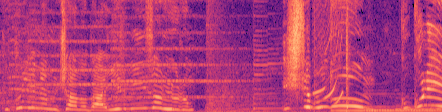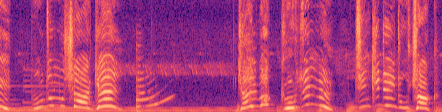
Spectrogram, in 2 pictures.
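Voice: extremely high pitch, animated, unhurried. A performer voicing a small, eager, suspicious young animal detective in a children's cartoon, speaking in a dramatic, inquisitive way. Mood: triumphant. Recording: music playing behind the voice. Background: cartoon background music.

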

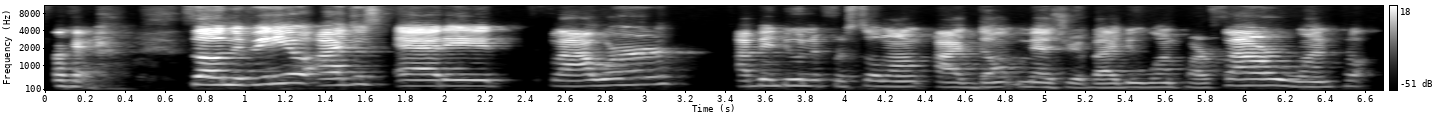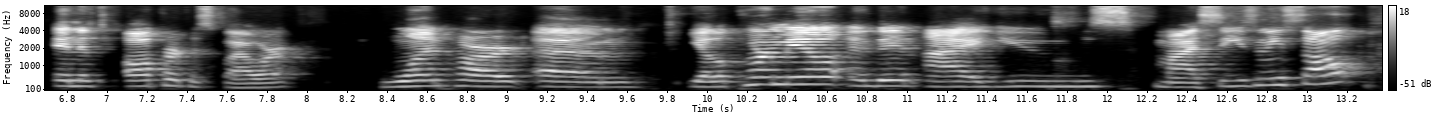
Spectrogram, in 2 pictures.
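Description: A woman in her thirties answering cooking questions in a relaxed, chatty way on a video call from her home kitchen. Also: medium pitch, moderate pace, low-quality recording. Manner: relaxed, chatty, explains by eye. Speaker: cooking demonstrator, recipe blogger. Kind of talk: casual live Q&A. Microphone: video call, webcam.

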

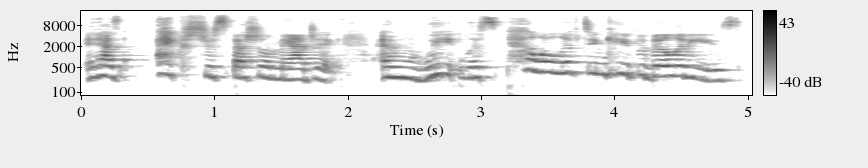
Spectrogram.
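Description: A woman playing a cheerful Tooth Fairy who hosts children's story time, talking straight to young listeners in an animated, sing-song way in a roomy, echoing space. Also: high voice, normal speed, close to an everyday voice. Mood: bubbly, chatty.

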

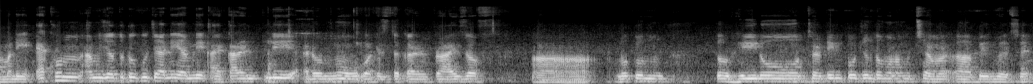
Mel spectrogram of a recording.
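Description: A man with a Bangladeshi accent talks casually to camera in an explainer style, mixing in English phrases. He has a cold and a mid-pitched voice. The recording carries clear room noise behind him. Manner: mixes in English words and phrases. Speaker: motovlogger presenting gear costs. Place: small room indoors at a table. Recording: clearly noisy room ambience.

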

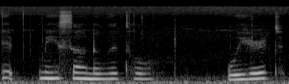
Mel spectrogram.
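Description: A woman voicing a gentle, timid young boy with an imitated Swedish accent, speaking hushed and hesitantly in an ASMR roleplay. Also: high voice, flat delivery, a little hiss or hum. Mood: shy, tender. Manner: hushed, hesitant, halting, often whispery.

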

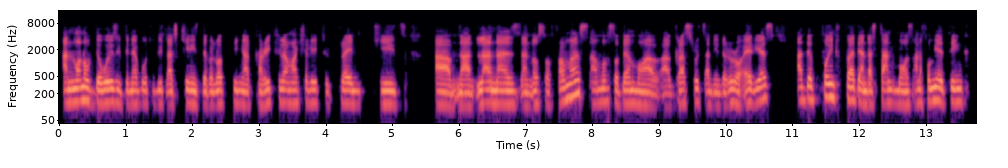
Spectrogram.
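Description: A young man with a Kenyan accent giving a measured, informal panel answer over a video call. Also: mid-range voice, fairly even intonation, dry recording. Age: young adult. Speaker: panelist, youth conservation leader. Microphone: video call, close device. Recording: muffled, dull video call audio.

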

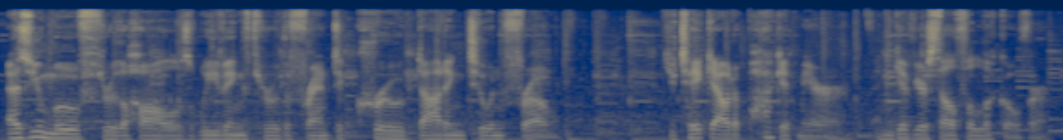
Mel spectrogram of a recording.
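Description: A man working as a game master, giving atmospheric narration for a tabletop game over soft guitar music. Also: on the low side, normal speed.

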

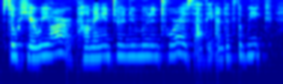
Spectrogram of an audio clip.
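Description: Female card reader, bright voice roughened by pollen, gentle and reassuring, recorded at a table in a small home room. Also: a little high, fairly even intonation, brisk. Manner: soft-spoken, drifting into whispers, frequent "okay?". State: scratchy voice from pollen. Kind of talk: casual oracle card reading.

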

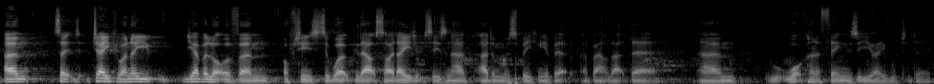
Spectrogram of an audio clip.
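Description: Male panel moderator, quick and friendly with joking asides, very low voice. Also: steady tone, slight background noise.

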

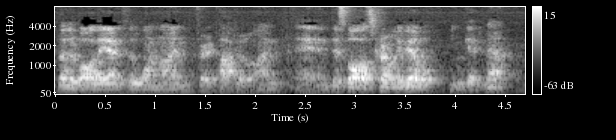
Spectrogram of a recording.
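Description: A man's voice: sits low, steady tone, rapid-fire, darkish tone, slight background noise. A man in his thirties co-hosting a bowling gear show, steadily running through new product releases and agreeing with his co-hosts, recorded from a far camera. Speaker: co-host. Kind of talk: casual product rundown. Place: studio room with a bowling-lane backdrop. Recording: echoey room from a distant mic.

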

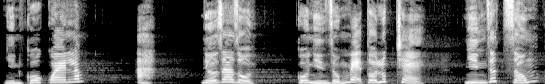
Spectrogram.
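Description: Woman reading as worried family father, raised pitch. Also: animated, unhurried. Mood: puzzled. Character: worried middle-aged son, father of the household. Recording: long hall-like reverb on the voice.

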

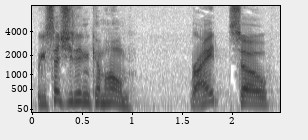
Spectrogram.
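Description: Gruff, bright-edged drifter. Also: male voice, fairly high pitch, moderate pace, no room sound. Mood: earnest, awkward. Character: gruff rugged male drifter, protective and plainspoken. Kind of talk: naturalistic video game acting.

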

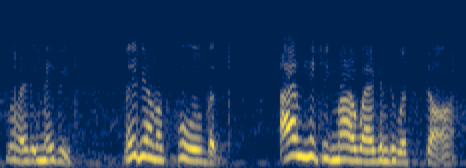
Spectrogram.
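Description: A woman's voice: on the high side, moderate pace, husky. An actress playing an earnest, pleading, stage-struck young woman usher in a 1930s radio drama. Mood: torn, pleading. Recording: tinny 1930s radio recording.

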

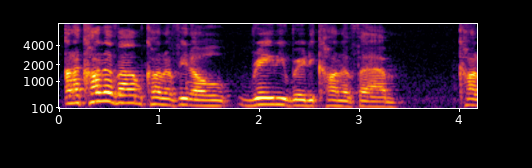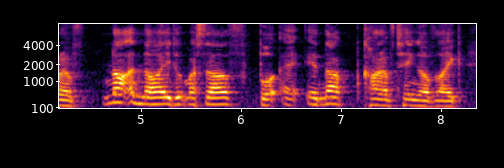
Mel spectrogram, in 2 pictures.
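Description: Croaky man chatting. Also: a little high, fairly bright tone. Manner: rambling, many fillers and restarts. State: croaky from a cold. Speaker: vlogger. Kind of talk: casual chat to camera. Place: living room, on a sofa.

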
